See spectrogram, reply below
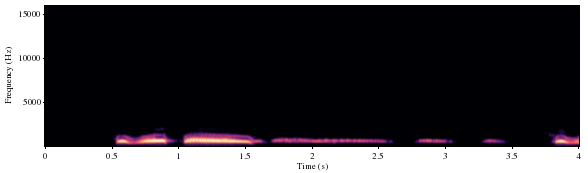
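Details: Spotted dove in a "thổ sấm" voice style, giving a full patterned cooing phrase: two short low hoots, a longer loud coo, then a softer trailing coo fading into brief quiet notes, with the next phrase beginning at the end.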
